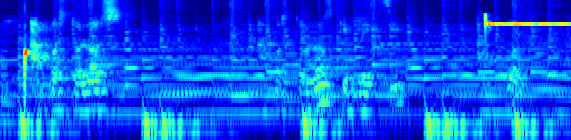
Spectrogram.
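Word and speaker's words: ἀπόστολος: Nous dit moi apôtre la sortie dans la langue grecque. Qui est écrit comme ça. En même temps tout qui prononcé apostolos.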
